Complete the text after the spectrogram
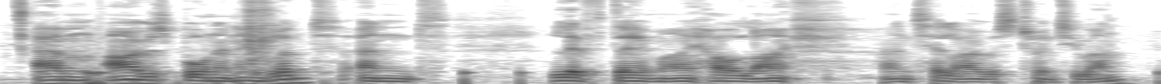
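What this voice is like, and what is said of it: Slight English accent. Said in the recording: “I'm picking a little bit of an English accent.”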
